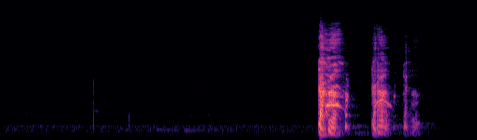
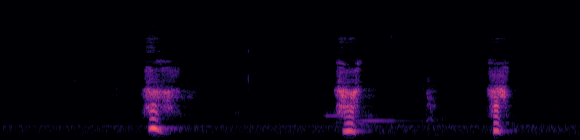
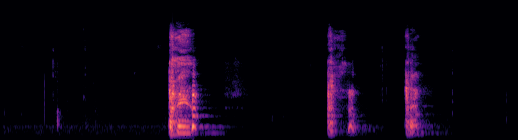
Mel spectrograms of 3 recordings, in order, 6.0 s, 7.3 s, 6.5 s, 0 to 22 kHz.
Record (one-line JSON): {"cough_length": "6.0 s", "cough_amplitude": 32768, "cough_signal_mean_std_ratio": 0.23, "exhalation_length": "7.3 s", "exhalation_amplitude": 7121, "exhalation_signal_mean_std_ratio": 0.29, "three_cough_length": "6.5 s", "three_cough_amplitude": 30894, "three_cough_signal_mean_std_ratio": 0.23, "survey_phase": "beta (2021-08-13 to 2022-03-07)", "age": "45-64", "gender": "Female", "wearing_mask": "Yes", "symptom_none": true, "symptom_onset": "11 days", "smoker_status": "Never smoked", "respiratory_condition_asthma": false, "respiratory_condition_other": false, "recruitment_source": "REACT", "submission_delay": "12 days", "covid_test_result": "Negative", "covid_test_method": "RT-qPCR"}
